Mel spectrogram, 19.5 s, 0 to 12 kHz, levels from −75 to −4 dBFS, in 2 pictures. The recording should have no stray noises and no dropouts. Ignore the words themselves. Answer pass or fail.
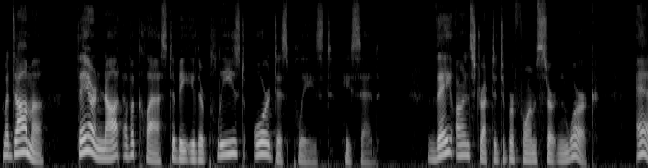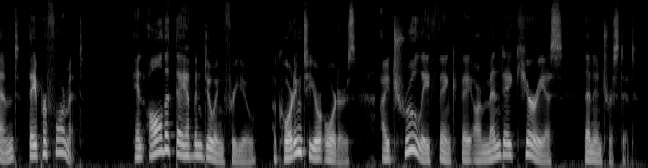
pass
